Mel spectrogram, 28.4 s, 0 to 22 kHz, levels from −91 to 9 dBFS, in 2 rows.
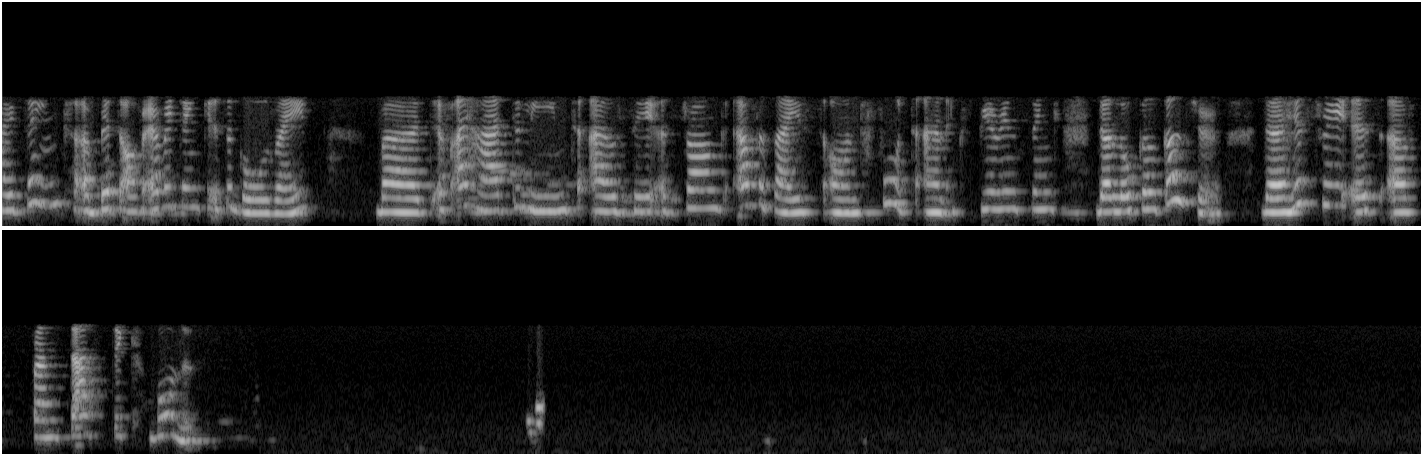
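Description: No technical faults can be heard in this speech recording. It has passed through G.711 telephone coding, so nothing above about 3.8 kHz comes through, and any quantisation noise from the coding is faint at most.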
